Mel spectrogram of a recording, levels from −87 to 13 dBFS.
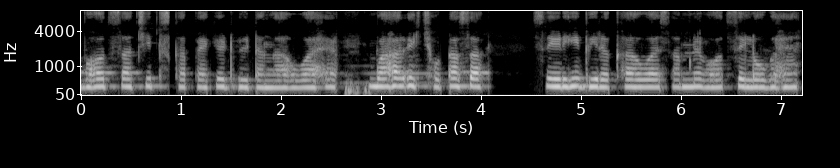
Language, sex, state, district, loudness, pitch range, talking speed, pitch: Hindi, female, Jharkhand, Deoghar, -17 LUFS, 220-235 Hz, 175 wpm, 230 Hz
